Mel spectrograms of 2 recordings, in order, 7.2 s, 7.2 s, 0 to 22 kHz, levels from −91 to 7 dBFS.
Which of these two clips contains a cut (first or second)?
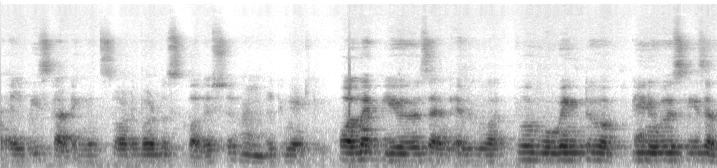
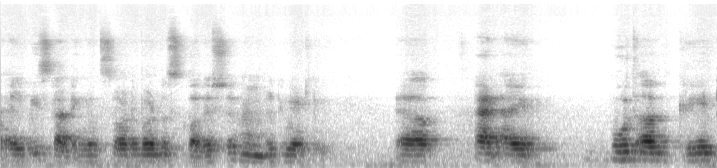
first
